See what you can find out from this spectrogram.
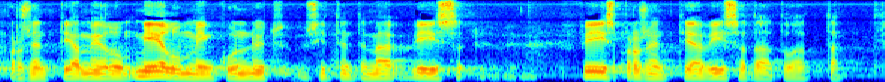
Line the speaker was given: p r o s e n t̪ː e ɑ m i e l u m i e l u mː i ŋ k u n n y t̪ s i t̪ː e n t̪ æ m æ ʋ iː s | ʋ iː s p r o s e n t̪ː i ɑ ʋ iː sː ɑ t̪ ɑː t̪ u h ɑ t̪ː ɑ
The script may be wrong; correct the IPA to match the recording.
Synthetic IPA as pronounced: p r o s e n t̪ː i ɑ m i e l u m i e l u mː i ŋ k u n n y t̪ s i t̪ː e n t̪ æ m æ ʋ iː s | ʋ iː s p r o s e n t̪ː i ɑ ʋ iː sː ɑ t̪ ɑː t̪ u h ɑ t̪ː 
